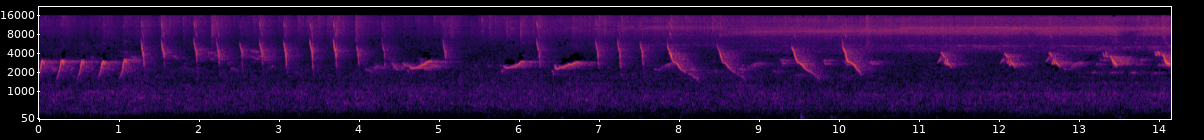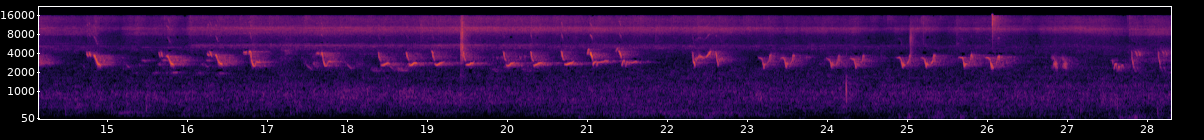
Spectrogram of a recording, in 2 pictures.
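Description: A bird calling on and on, a long run of quick chirps, many sliding down in pitch, a few a second.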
